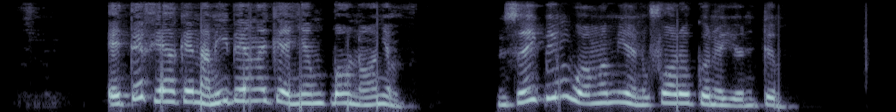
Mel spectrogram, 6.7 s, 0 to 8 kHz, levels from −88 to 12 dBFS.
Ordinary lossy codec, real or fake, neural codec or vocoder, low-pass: Opus, 32 kbps; real; none; 7.2 kHz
